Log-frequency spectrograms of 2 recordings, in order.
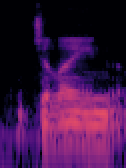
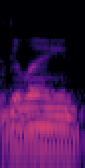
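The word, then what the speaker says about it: Ghislaine: that in 2024 uh Gelain Maxwell or Gileain I think is how it's pronounced arranged and wired $1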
